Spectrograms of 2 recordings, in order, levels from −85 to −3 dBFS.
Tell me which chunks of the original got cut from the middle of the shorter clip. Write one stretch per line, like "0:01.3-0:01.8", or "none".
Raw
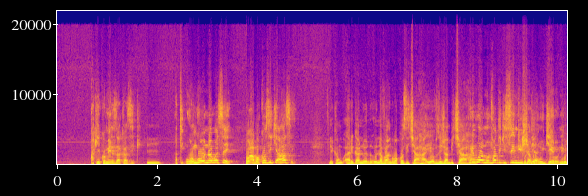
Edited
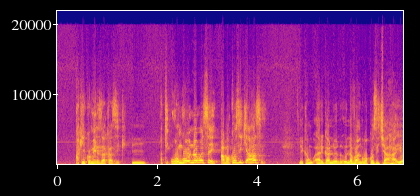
0:03.6-0:03.9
